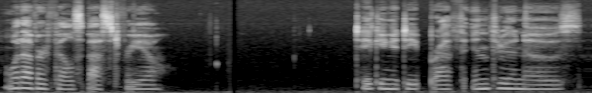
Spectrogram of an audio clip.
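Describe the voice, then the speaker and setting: A woman speaks as a meditation guide in a hushed, breathy voice that sits slightly low. Her delivery is very even and slow, with long pauses between soothing phrases. A creaky fry runs through her words. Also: dry recording.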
